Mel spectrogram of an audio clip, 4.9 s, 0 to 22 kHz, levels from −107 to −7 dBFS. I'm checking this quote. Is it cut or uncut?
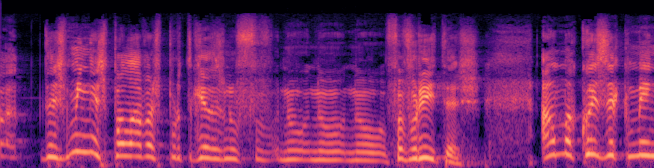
uncut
